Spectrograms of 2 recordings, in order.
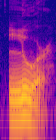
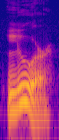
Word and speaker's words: lure: And the second word is lure. Again, just the ooh sound plus the r. lure.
